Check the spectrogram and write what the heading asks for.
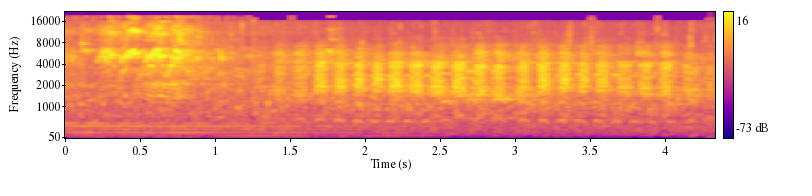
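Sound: kookaburra call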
